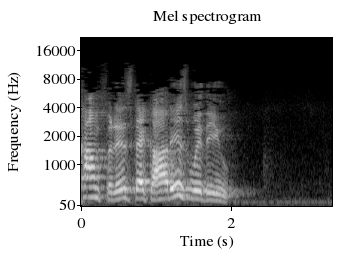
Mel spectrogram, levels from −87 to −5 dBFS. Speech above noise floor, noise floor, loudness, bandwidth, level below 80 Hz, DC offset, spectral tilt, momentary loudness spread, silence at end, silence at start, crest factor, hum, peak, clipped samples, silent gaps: 38 dB; -59 dBFS; -21 LUFS; 11 kHz; -68 dBFS; under 0.1%; -4.5 dB/octave; 11 LU; 1.3 s; 0 s; 18 dB; none; -6 dBFS; under 0.1%; none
